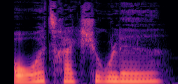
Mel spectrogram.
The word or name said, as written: overtrækschokolade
